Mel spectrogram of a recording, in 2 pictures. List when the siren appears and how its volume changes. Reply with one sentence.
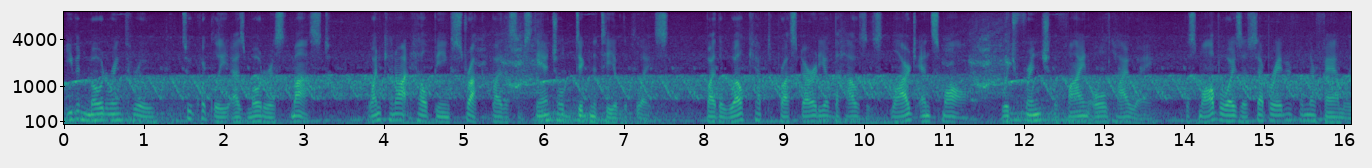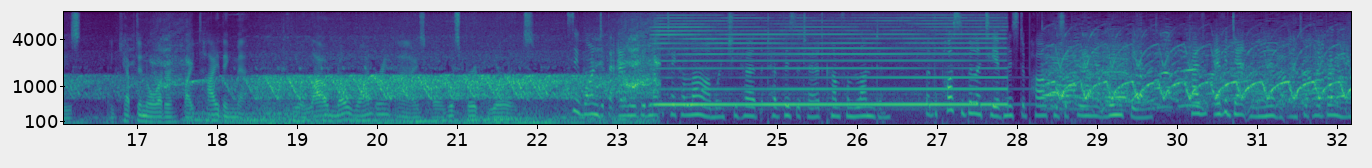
You can hear the siren from 0.0 to 32.1 s, getting louder.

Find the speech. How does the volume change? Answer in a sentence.
The volume of the talking stays about the same.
